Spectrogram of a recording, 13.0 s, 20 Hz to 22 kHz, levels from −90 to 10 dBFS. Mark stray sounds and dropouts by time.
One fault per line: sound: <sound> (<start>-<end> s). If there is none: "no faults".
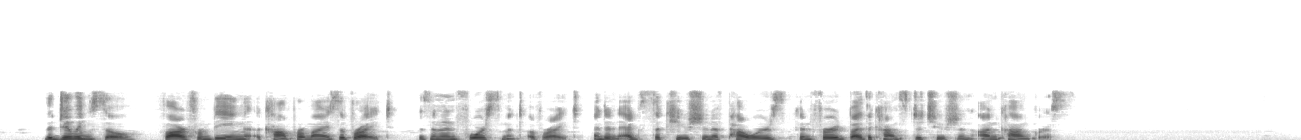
no faults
